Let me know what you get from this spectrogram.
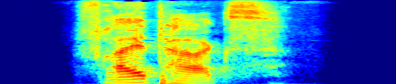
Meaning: genitive singular of Freitag
- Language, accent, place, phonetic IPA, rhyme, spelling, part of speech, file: German, Germany, Berlin, [ˈfʁaɪ̯ˌtaːks], -aɪ̯taːks, Freitags, noun, De-Freitags.ogg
